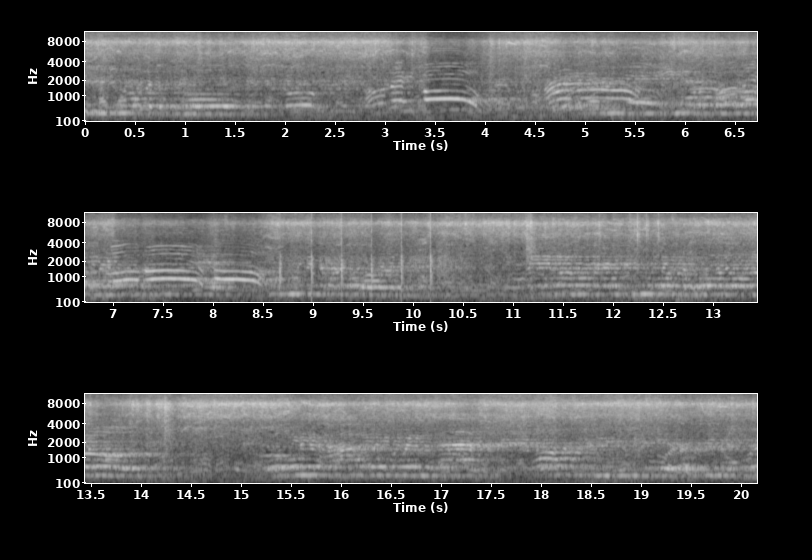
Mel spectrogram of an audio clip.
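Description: A crowd of young people chatters and cheers loudly in a large echoing hall.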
